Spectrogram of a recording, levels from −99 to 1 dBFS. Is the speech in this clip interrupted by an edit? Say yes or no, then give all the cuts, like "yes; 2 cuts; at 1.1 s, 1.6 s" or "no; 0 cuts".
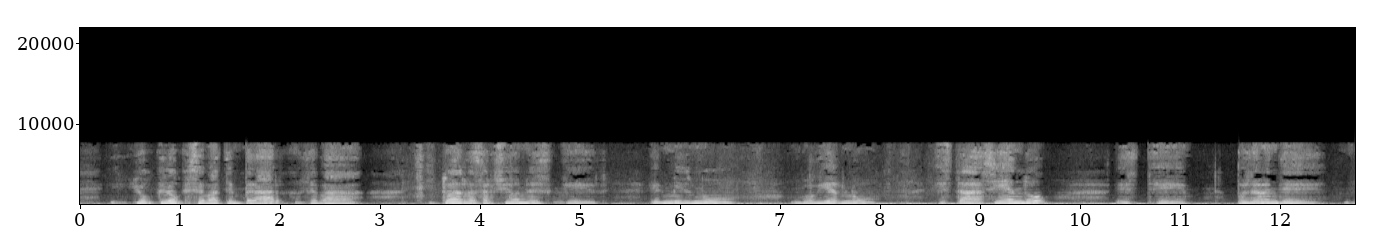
no; 0 cuts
